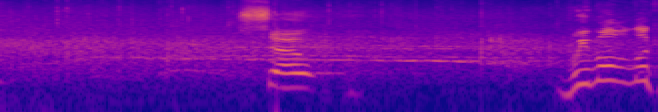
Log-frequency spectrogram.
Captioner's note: تشویق، تشویق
